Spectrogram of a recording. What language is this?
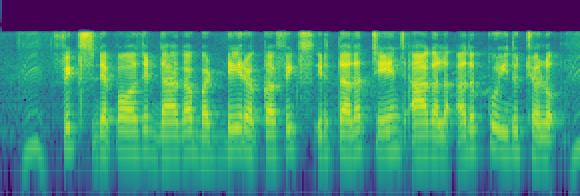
Kannada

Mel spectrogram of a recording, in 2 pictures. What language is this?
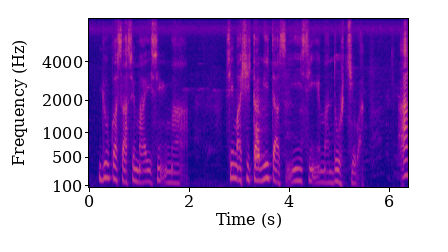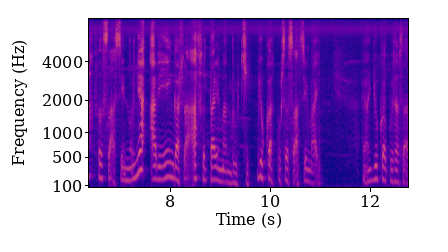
Tututepec Mixtec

